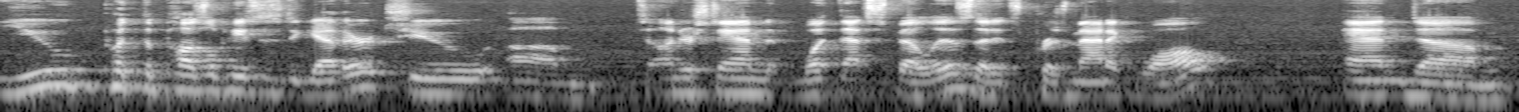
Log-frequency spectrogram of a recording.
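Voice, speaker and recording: A man narrating as game master of a tabletop game, describing scenes with many pauses and restarts. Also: medium pitch, sharp tone, a little hiss or hum, poor audio. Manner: halting, full of fillers and restarts, descriptive.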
